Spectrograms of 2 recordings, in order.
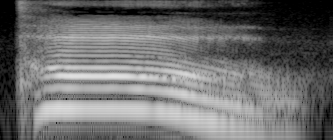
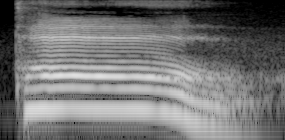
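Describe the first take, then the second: No difference in how they are said.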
